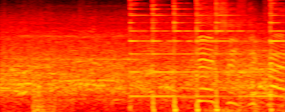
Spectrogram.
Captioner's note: bell ringing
